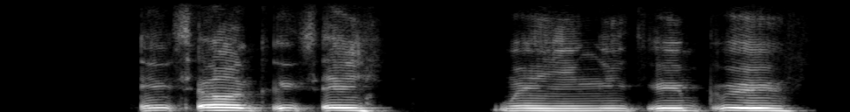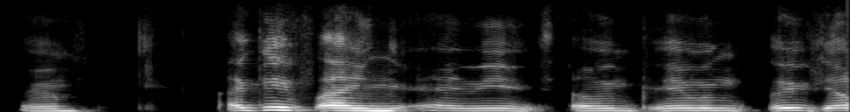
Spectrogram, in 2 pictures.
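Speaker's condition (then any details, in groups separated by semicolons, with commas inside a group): Cerebral palsy; wheelchair user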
